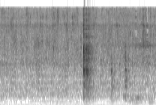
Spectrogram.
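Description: Beef and vegetable stir-fry sizzling steadily in a nonstick frying pan, with one sharp clatter about a second in and two lighter clicks after it.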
